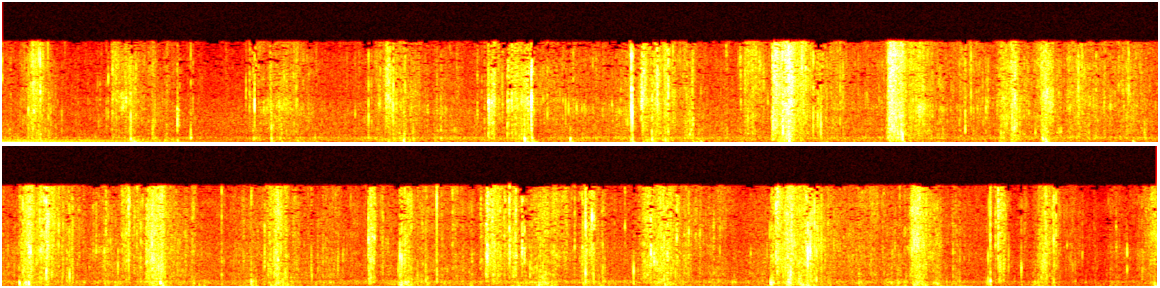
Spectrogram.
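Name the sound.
footsteps walking outdoors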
